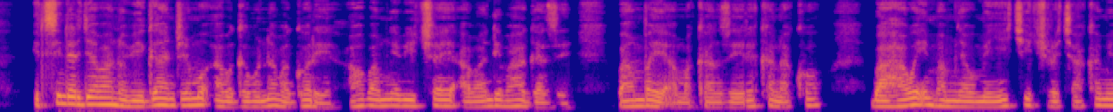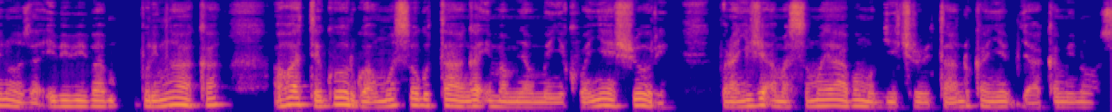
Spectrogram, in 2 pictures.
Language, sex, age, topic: Kinyarwanda, male, 18-24, education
